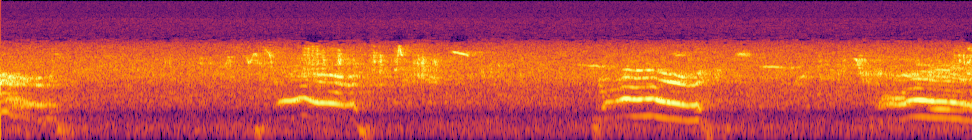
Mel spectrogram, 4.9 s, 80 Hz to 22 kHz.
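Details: Iberian lynx meowing, ambient sound from 16 June 2023 with perhaps one to three lynxes present: three quieter falling mews spaced roughly one and a half seconds apart against a steady hiss and soft background chirps.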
